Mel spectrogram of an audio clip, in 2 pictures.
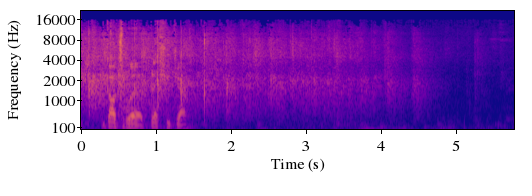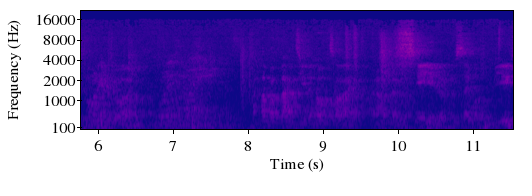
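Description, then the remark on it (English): A burst of crowd applause welcoming a man as he comes forward, loud and dense for about two seconds, then thinning into scattered claps that fade beneath a man's voice speaking over it. “Just give him a round of applause as he comes.”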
